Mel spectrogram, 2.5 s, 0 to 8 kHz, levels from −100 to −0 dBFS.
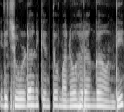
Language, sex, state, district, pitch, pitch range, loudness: Telugu, female, Andhra Pradesh, Srikakulam, 180 Hz, 175-190 Hz, -14 LUFS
